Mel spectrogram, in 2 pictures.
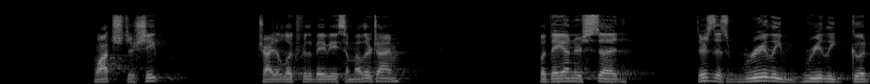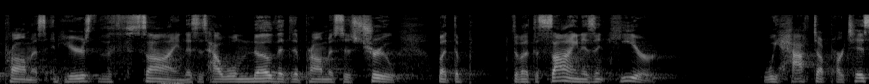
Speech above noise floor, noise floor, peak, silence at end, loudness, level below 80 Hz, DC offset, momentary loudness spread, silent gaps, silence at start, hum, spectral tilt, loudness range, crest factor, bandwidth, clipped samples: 46 dB; -81 dBFS; -10 dBFS; 0 s; -33 LUFS; -66 dBFS; under 0.1%; 12 LU; none; 0.95 s; none; -1.5 dB/octave; 5 LU; 26 dB; 10.5 kHz; under 0.1%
